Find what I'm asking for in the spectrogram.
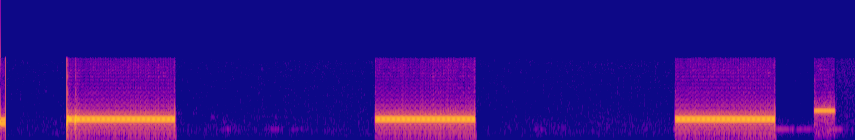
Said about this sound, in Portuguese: peço que aguarde em linha, que eu vou transferir o seu contato para o controle de qualidade que dará continuidade à sua ação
